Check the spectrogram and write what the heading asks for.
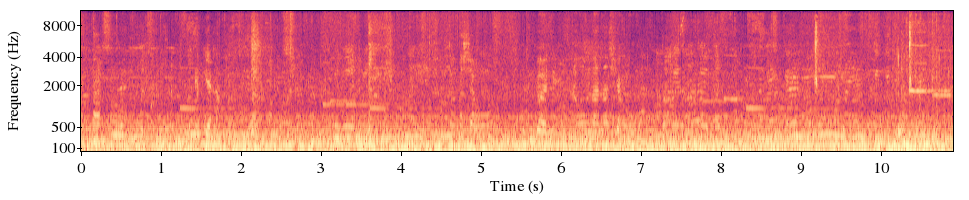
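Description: Steady low rumble of a moving road vehicle cruising at highway speed, with indistinct voices talking in the background.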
